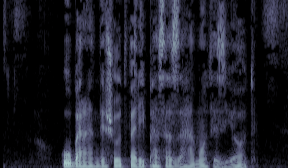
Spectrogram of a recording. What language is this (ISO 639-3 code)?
fas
